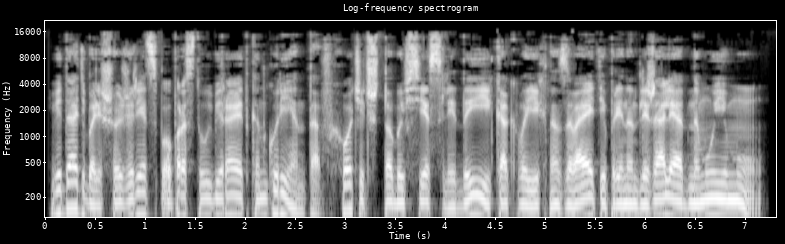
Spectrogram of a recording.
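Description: A man voicing a sly male elder in an audiobook, drawing out his words slowly. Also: sits low, warm tone, no echo, clean studio sound, natural voice. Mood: knowing. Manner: drawn-out slow speech.

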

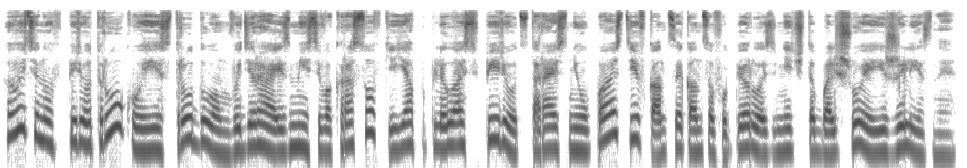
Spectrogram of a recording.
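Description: A woman narrating a first-person audiobook in a steady, lively storytelling way. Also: lowish voice, normal speed, hardly any pauses, dry recording, studio quality.

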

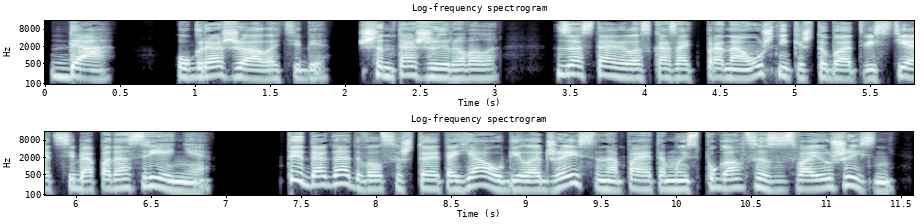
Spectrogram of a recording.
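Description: A woman's voice: low voice, a little fast, no echo, clean studio sound, close to an everyday voice. A woman voicing a firm, insistent young woman.

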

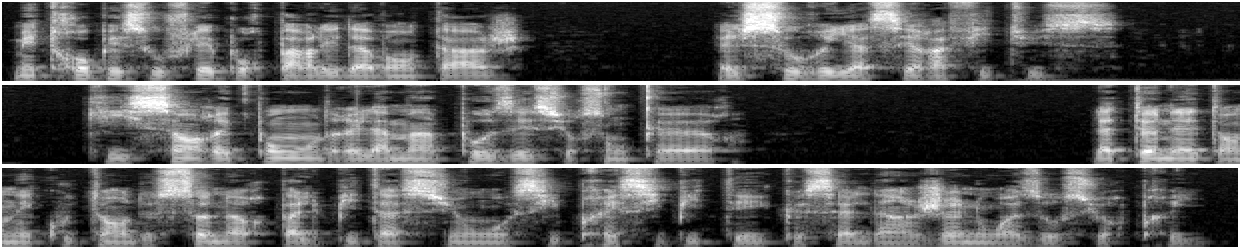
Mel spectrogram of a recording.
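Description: A man narrating a classic novel as an audiobook in a measured way. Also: lowish voice, completely flat delivery, fairly bright tone.

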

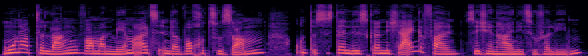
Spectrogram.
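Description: An actress with a fairly low, darkish voice performs first-person radio play narration, sounding animated and brisk in a clean studio recording with no room sound. She plays an observant, plain-spoken young woman recounting her life in 1930s Germany in an intimate, matter-of-fact way.

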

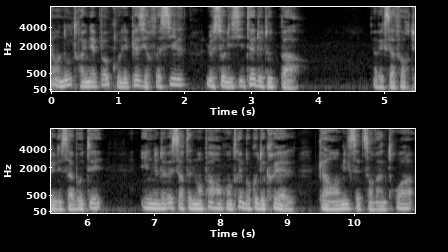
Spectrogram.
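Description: A man narrating a nineteenth-century adventure novel in a measured, literary way. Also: lowish voice, mellow, husky. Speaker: audiobook narrator.

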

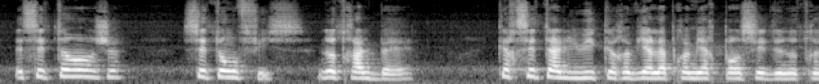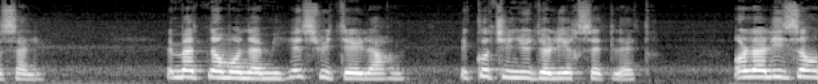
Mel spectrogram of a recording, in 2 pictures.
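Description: A woman narrating a classic literary audiobook in a measured, expressive reading. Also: fairly high pitch. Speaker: audiobook reader.

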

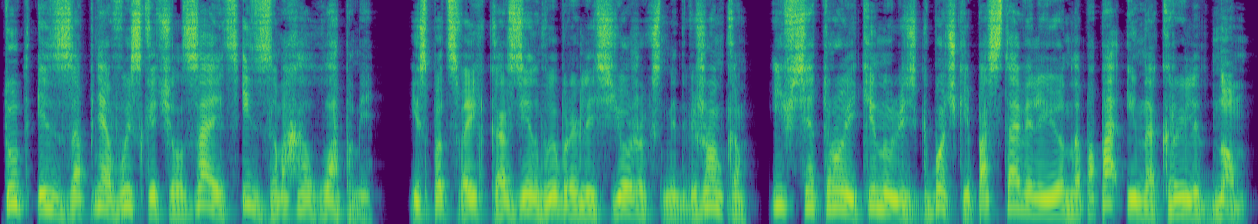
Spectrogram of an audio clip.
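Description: A man reading a children's storybook aloud with an expressive, lively delivery. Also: mid-range voice, brisk, hardly any pauses, husky. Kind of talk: storybook narration.

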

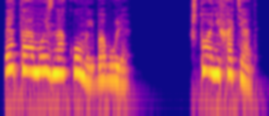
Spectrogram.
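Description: A woman voicing a spirited, quick-tempered young woman who speaks briskly with lively questions. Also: on the high side, voice pushed up.

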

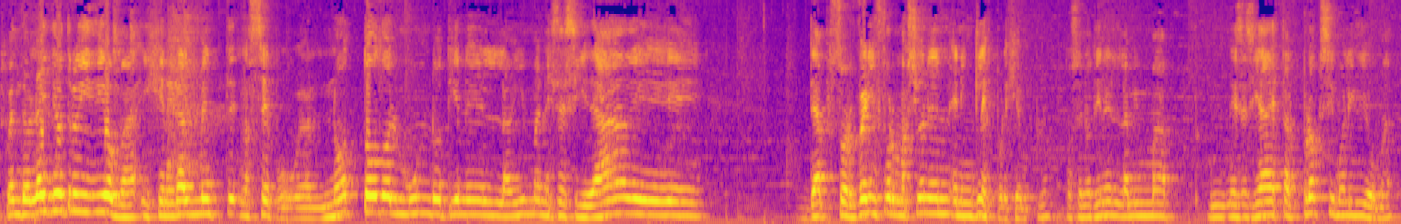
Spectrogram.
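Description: A man's voice: high-pitched, moderate pace, mellow. A man with a Chilean accent co-hosting a podcast in casual banter, rambling and repeating words as he thinks. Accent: Chilean Spanish. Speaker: podcast co-host. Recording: roomy echo, faint music.

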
